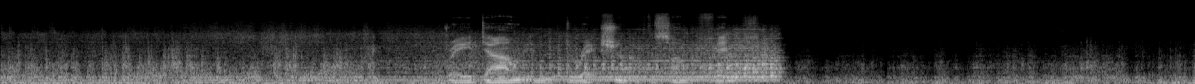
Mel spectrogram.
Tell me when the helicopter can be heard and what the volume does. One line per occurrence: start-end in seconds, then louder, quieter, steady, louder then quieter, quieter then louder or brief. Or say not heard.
1.9-7.8 louder.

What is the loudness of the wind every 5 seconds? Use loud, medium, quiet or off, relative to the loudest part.
loud, medium, medium.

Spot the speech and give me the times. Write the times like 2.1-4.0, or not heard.
4.5-7.7.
